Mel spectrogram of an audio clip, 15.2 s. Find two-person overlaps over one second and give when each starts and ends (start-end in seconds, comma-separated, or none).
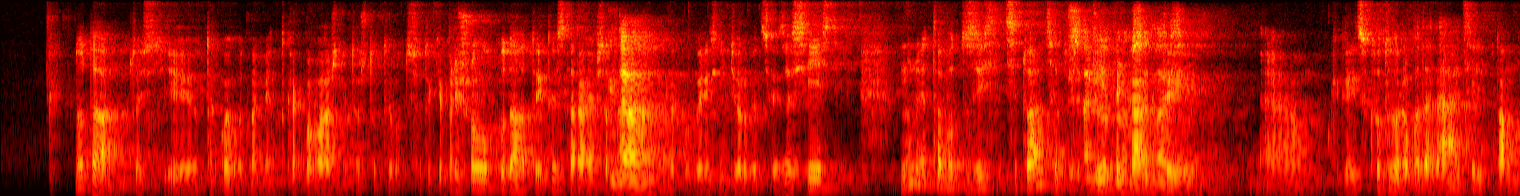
10.7-12.0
